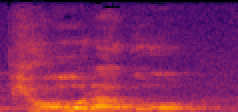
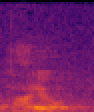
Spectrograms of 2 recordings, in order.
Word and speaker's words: 표: 학교에서 이름을 부를 때 저희 라스트 네임을 표라고 제대로 발음하는 사람은 거의 찾아보기가 힘들고요. 선생님들이 학교에서 부르는 대부분의 모르는 선생님이요. 처음에 부를 때는요. 파요입니다. 파요. 그런데 파요도 그래도 참을 것 같은데 종종은 포라고 부릅니다.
